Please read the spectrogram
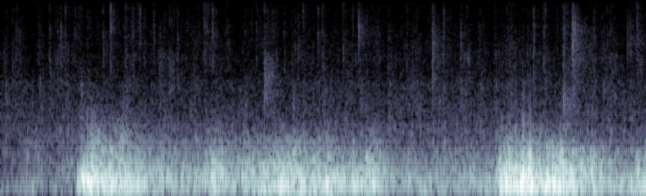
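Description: Thunderstorm: steady rain with two long rolls of thunder, the first about a second in and the second about five seconds in.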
